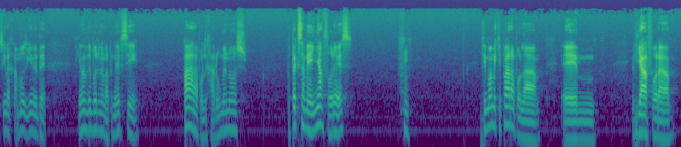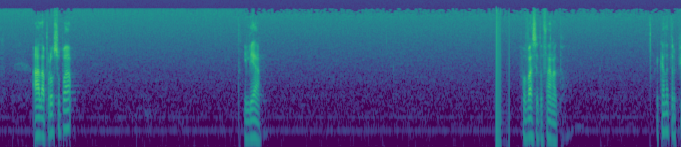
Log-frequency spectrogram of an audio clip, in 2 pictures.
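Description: A man speaks with animation through a microphone, with long pauses.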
